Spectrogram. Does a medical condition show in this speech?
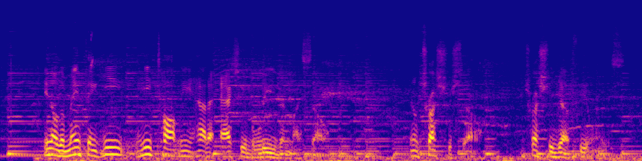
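No.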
